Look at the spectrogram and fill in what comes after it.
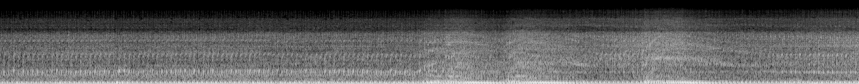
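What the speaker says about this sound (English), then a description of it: "The engine is fairly quiet." A 2017 BMW F700 GS motorcycle engine idles with a loud, steady rumble, rising briefly twice in gentle revs before settling back to idle.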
